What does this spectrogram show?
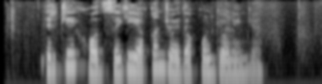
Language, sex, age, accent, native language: Uzbek, female, 18-24, Xorazm, Uzbek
